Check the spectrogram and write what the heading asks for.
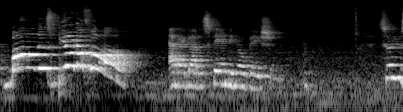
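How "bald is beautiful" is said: high, loud and slow, a proud proclamation; triumphant declaration. Real, not acted. Taking off her hat before the group, a proud shout. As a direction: announce it to the room like a victory cry. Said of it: "and declare".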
